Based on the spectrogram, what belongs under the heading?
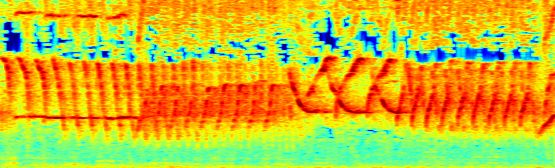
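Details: Yorkshire canary singing energetically as a masteran lure for training canaries: dense rapid rolling trills high in pitch, a thin sustained whistle running beneath, then looping downslurred notes rushing into fast buzzy trills.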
